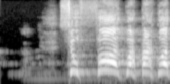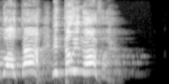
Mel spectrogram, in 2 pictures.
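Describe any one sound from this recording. A man shouts with animation through a microphone in an echoing hall.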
